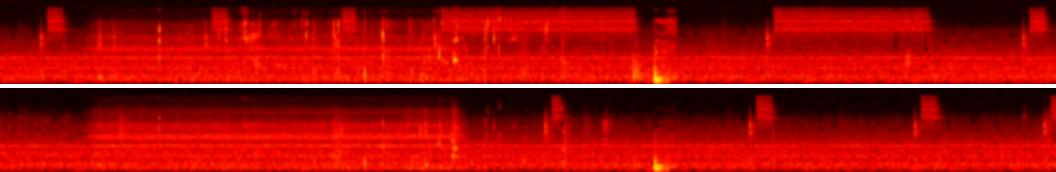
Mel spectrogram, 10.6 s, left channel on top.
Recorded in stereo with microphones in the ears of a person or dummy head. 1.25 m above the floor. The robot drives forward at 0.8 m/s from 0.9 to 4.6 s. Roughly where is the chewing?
Left.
